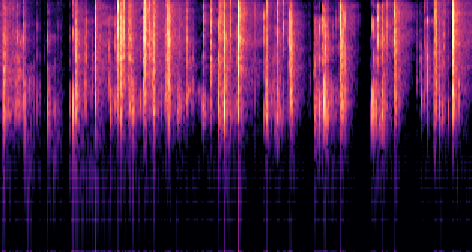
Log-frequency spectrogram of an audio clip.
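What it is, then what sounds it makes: Plastic game controller being tapped. Fingertips tap the buttons of a small, hollow, NES-style plastic game controller, then a metal claw nail taps its D-pad. The result is a quick, irregular run of dry, bright clicks and crunchy ticks with no low end and almost no ring after each hit.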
